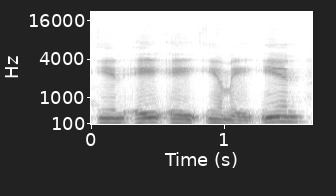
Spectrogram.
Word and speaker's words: Naaman: Now, uh, let me share some information uh, about Naaman or Naaman. His name should be spelled the same in no matter what version of the Bible you have N A A M A N, but my studies show that it is pronounced Naaman.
